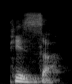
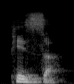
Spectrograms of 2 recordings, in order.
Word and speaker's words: pizza: Pizza is written exactly the same, but we are going to read it as we write, and it is pizza. Double Z. One more time, pizza.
